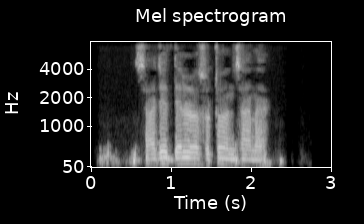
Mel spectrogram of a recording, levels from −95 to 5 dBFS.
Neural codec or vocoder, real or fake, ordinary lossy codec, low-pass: none; real; AAC, 48 kbps; 7.2 kHz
